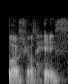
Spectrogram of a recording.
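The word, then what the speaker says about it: Blofield Heath: We'll move then to site listed EE, which is GNLP ref 1048R, land east of Woodbastwick Road, Blowfield Heath. Again, was the pronunciation correct there?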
